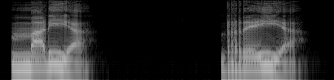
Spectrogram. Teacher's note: Si le i porte un accent écrit, tu dois prononcer le i et le a séparément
